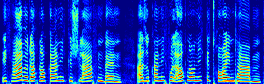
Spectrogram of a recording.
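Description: A woman doing a high, urgent frightened young girl. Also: moderate pace, a bit bright, dry recording.

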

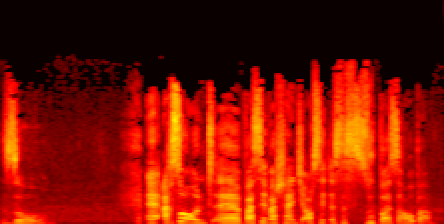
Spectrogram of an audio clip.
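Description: High-voiced chatty woman from Berlin. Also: normal speed, a little hiss or hum. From Berlin, Germany. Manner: chatty, many fillers and restarts. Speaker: guest telling of a stay in Japan. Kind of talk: casual talk showing slides.

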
